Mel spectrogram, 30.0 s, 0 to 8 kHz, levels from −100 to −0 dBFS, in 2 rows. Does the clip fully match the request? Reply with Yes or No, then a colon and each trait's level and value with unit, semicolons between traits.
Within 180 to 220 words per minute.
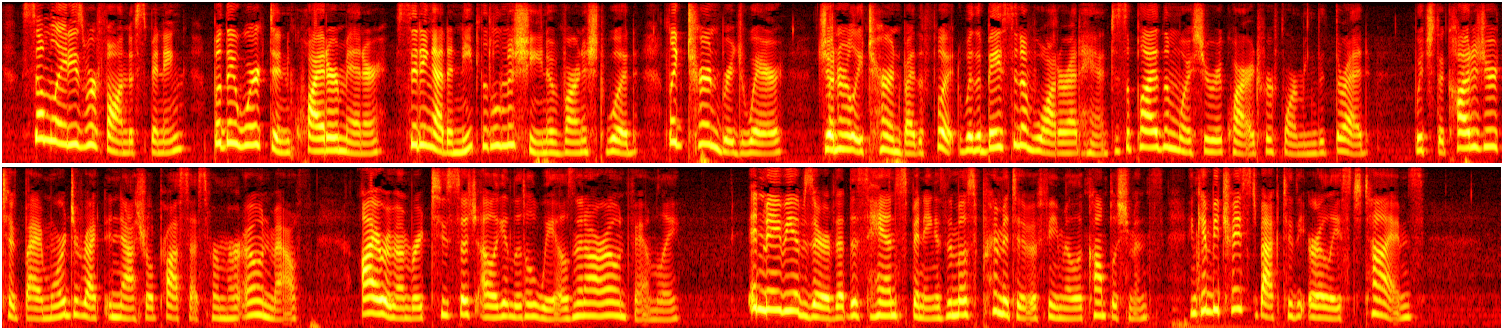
Yes: average, 190 wpm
